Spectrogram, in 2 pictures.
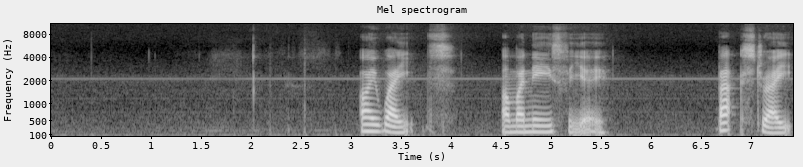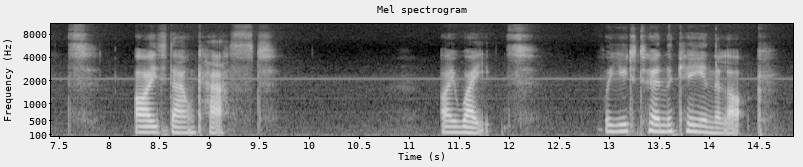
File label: F4M Erotic poetry Submissive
